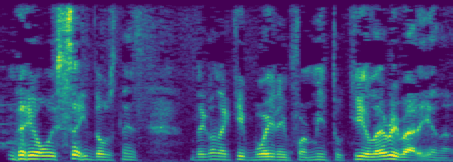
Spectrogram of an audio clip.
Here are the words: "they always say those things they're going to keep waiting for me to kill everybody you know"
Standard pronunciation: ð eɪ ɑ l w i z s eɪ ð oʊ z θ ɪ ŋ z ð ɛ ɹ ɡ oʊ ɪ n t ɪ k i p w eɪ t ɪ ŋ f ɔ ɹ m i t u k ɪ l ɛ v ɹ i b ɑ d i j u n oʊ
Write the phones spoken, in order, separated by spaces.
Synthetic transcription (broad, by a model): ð eɪ ɑ l w i z s eɪ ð oʊ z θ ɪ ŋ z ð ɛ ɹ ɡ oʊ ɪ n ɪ k i p w eɪ t ɪ ŋ f ɔ ɹ m i t u k ɪ l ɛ v ɹ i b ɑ d i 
